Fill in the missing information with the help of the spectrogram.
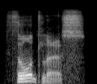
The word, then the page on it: Thoughtless: British English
